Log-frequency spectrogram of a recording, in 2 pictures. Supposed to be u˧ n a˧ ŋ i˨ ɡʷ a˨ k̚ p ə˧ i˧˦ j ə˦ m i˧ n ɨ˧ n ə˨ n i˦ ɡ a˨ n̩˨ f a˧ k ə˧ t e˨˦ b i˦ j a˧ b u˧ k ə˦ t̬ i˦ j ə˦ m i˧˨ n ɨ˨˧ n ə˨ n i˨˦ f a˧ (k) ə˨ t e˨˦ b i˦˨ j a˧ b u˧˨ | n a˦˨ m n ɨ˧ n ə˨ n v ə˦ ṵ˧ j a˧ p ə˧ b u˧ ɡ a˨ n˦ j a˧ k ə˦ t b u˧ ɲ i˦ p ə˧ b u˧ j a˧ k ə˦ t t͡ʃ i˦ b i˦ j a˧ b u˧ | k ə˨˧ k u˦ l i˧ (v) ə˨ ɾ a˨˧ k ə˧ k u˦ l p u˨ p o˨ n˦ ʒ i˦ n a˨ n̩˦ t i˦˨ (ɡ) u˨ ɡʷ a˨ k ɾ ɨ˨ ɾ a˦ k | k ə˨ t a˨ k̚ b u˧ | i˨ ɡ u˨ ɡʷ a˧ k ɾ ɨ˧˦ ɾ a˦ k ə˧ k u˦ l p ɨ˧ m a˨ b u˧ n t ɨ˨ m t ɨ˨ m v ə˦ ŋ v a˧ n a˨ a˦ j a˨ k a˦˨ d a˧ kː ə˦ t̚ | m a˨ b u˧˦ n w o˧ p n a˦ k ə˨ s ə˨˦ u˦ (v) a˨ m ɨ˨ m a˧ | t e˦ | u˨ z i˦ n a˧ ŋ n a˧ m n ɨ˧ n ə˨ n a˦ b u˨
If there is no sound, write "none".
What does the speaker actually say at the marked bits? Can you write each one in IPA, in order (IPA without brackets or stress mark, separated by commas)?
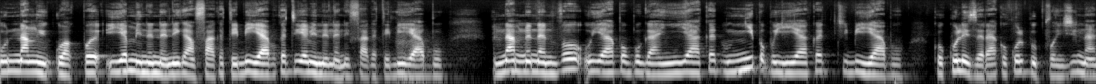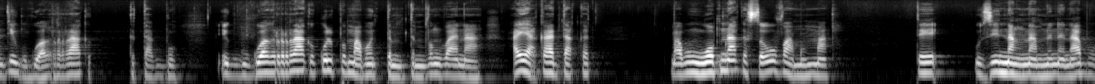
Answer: k, z, ɡ, v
